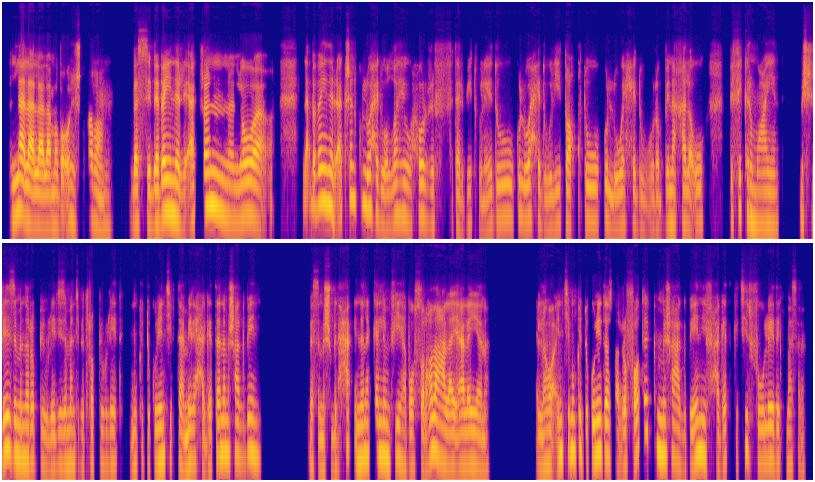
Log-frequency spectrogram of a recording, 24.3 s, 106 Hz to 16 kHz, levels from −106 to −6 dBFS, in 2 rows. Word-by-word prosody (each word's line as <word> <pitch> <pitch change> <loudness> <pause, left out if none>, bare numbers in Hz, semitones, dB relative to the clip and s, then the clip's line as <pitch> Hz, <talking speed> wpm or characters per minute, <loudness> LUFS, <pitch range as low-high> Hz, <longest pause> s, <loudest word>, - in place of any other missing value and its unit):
لا، 185 +2 +8
لا، 160 -4 +9
لا، 140 -1 +8
لا 135 - +6
ما 140 +1 -1
باقولش 150 +2 -1 0.2
طبعًا، 135 -4 -3 0.3
بس 150 0 +1
بابيّن 180 +5 +6
الريأكشن 200 +4 +3
اللي 160 0 -2
هو 175 -3 +4 0.5
لأ - - -2
بابيّن 230 0 +3
الريأكشن، 250 +4 +1
كل 230 -3 -4
واحد 185 -6 0
والله 170 +6 -3
هو 160 -3 -6
حُر 160 -2 -2
في - - -14
تربية 145 +1 -7
ولاده 140 +7 -7
وكل 170 0 -5
واحد 165 -5 -2
وليه 130 +4 -7
طاقته 150 +2 -2
وكل 155 -3 -4
واحد 140 +1 -5
وربنا 130 +4 -6
خلقوا 150 +2 -2 0.4
بفِكْر 180 -4 -3
معيّن. 145 -1 -4 0.3
مش 155 +2 -1
لازم 190 -2 +3
أنا 170 0 0
أربّي 165 -3 -3
ولادي 135 +2 -6
زي 150 - -2
ما 150 - -3
أنتِ 150 +1 -8
بتربّي 150 +1 -8
ولادِك، 150 0 -8
ممكن 145 - -11
تكوني 155 +2 -2
أنتِ 170 +3 -2
بتعملي 155 -1 -1
حاجات 140 +1 -4
أنا 180 +1 +4
مش 185 0 +2
عاجباني. 180 0 -2 0.7
بس - - -6
مش 125 0 +1
من 140 0 -7
حقيّ - - 0
إن 165 - +2
أنا 175 +1 +2
أتكلّم 180 -1 0
فيها، 165 -1 -4
باوصّلها 145 +6 -1
لها 195 -1 +7
علي 145 -4 +3
عليّا 145 -1 +3
أنا. 130 - -6 0.7
اللي 135 +1 -2
هو 155 +1 0
أنتِ 185 +2 -2
ممكن 195 0 0
تكوني 175 +5 +2
تصرُّفاتِك 180 - 0
مش 185 -1 +2
عاجباني 160 +3 -1
في - - -7
حاجات 150 +4 -5
كتير 210 - -7
في - - -8
ولادِك 160 0 -1
مثلًا، 145 -1 -11
160 Hz, 190 wpm, -24 LUFS, 145-180 Hz, 0.7 s, لا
